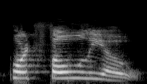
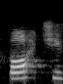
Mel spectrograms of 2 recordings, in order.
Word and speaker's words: portfolio: letter P number twenty-two portfolio portfolio not Bochy for your portfolio portfolio portfolio and I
